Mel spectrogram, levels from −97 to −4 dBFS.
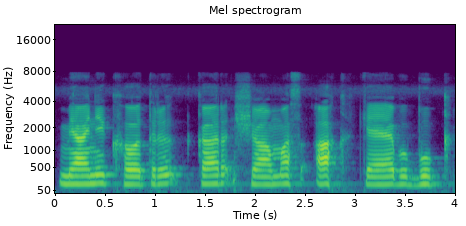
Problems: none marked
